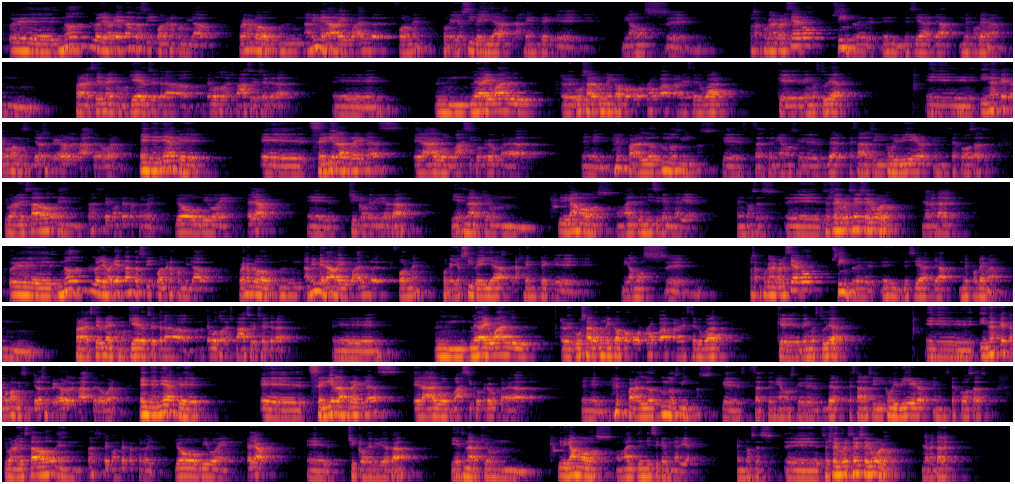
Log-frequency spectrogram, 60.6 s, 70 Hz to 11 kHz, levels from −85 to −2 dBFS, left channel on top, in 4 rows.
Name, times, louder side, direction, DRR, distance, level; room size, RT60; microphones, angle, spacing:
voice 1, 0.1-3.1 3.6-6.3 6.6-8.7 9.3-10.5 11.2-12.1 12.5-14.9 15.2-15.6 16.3-19.4 20.1-20.9 21.7-23.0 23.5-25.9 26.8-27.8 29.0-32.0 32.4-33.3 34.2-36.0 36.5-38.3 39.0-42.9 43.1-45.0 45.5-47.8 48.1-49.5 50.1-50.4 50.7-51.5 52.2-53.4 53.7-55.8 56.5-58.8 59.3-59.7, right 3 dB, 75° right, 2 dB, 0.4 m, -33 dB
3.4 x 2.6 x 2.6 m, 0.70 s
head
